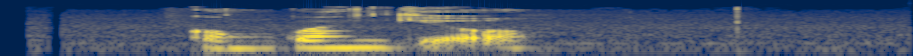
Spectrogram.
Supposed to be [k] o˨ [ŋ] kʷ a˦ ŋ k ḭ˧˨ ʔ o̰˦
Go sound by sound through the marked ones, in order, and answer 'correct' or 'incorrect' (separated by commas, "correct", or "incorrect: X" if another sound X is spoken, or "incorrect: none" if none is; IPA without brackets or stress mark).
correct, correct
